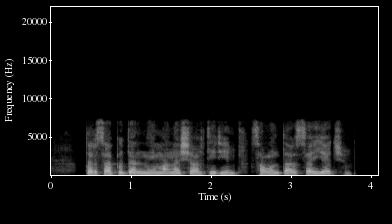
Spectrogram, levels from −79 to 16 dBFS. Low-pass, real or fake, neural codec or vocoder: 7.2 kHz; fake; codec, 16 kHz, 4 kbps, FreqCodec, smaller model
